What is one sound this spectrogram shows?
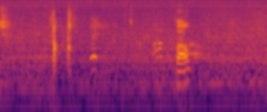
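A tennis ball is struck sharply by a racket.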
